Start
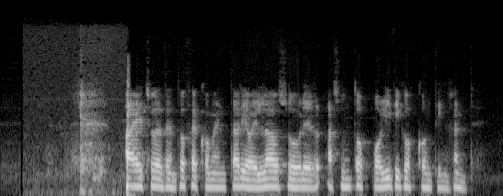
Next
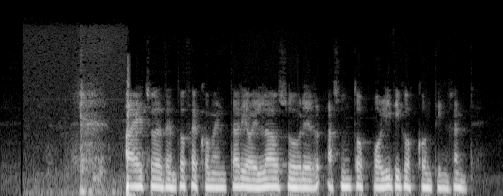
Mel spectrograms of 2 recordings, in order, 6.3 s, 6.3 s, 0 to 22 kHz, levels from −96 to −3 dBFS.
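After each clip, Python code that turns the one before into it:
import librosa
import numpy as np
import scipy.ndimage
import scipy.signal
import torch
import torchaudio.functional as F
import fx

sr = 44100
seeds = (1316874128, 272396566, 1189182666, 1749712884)

y = fx.bass_treble(x, sr, bass_db=14, treble_db=2)
y = F.gain(torch.from_numpy(y), -3.5).numpy()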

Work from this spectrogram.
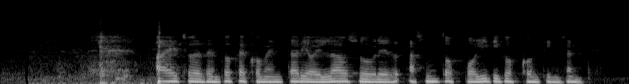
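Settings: y = fx.band_squash(x, sr, depth_pct=40)
y = F.gain(torch.from_numpy(y), -5.5).numpy()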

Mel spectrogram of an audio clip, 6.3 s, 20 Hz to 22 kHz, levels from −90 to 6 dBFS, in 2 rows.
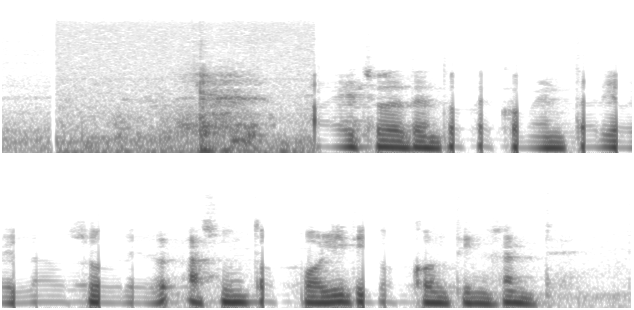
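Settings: y = fx.gate_flip(x, sr, shuts_db=-15.0, range_db=-34)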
